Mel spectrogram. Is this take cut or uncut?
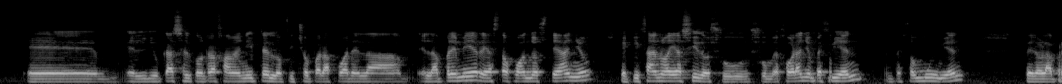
cut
